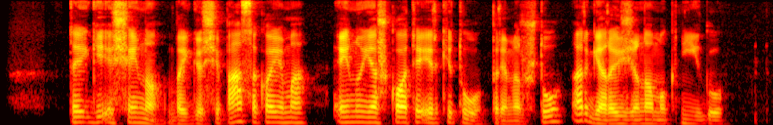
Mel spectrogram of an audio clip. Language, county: Lithuanian, Kaunas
